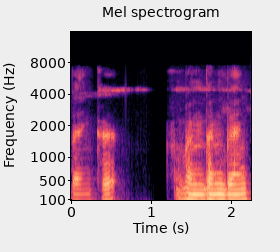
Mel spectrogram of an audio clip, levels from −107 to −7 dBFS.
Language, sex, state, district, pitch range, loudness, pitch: Hindi, male, Bihar, Sitamarhi, 105-110 Hz, -21 LUFS, 110 Hz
